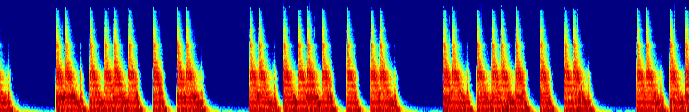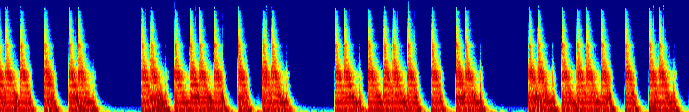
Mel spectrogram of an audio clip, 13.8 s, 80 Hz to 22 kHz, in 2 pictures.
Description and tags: Some recordings using my modular synth (with Mungo W0 in the core)
Analog, Mungo, Modular, Synth, W0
